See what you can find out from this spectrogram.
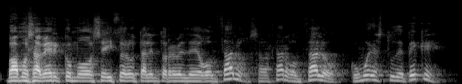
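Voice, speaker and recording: A man's voice: on the high side, fast, mellow. A man hosting a casual interview, chatty and eager, often repeating his questions. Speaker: interview host.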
